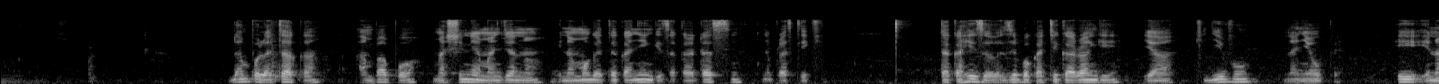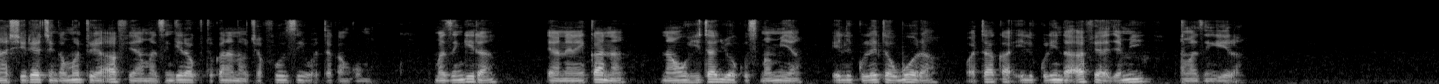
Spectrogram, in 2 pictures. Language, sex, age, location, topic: Swahili, male, 25-35, Dar es Salaam, health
